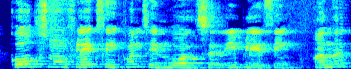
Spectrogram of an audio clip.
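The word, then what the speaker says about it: Koch: காட்ச் snowflake இல்லை Coke snowflake, அது ஆத்தரோட அந்த கோக் அப்படிங்கிற ஆத்தரோட பேர்.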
